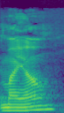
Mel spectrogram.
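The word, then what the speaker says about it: Myonne: You you pronounce that my own.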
